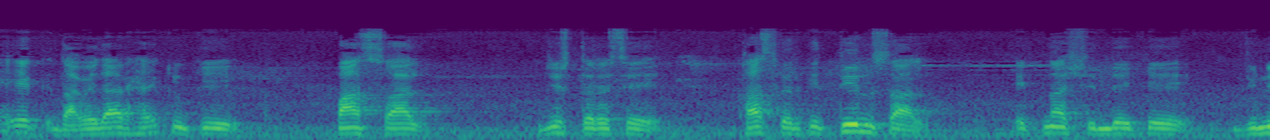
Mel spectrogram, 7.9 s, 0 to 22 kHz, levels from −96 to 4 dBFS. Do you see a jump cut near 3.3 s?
no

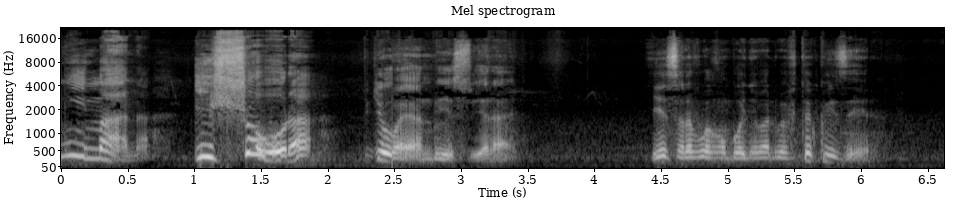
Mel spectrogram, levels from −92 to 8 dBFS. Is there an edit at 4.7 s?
no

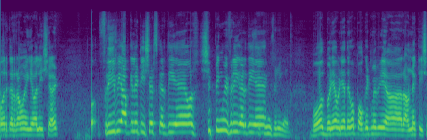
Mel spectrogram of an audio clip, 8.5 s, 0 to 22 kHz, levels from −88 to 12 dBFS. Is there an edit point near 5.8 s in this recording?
yes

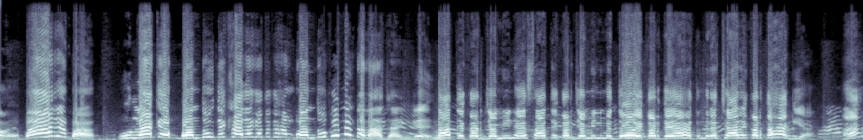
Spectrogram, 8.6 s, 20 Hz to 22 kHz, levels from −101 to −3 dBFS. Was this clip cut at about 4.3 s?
yes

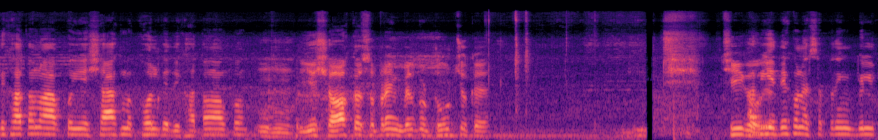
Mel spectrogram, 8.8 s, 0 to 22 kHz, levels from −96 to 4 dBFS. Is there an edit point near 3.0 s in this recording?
yes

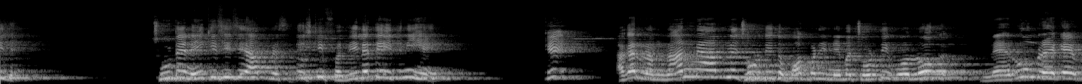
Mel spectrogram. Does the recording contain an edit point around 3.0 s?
yes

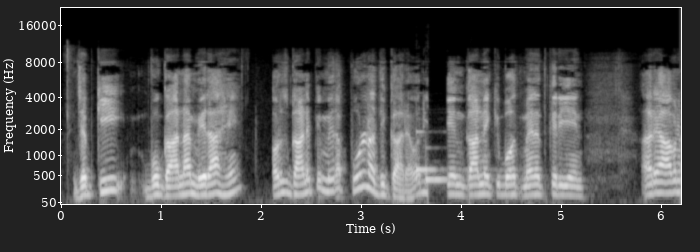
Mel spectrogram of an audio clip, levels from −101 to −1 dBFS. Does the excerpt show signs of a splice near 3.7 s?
yes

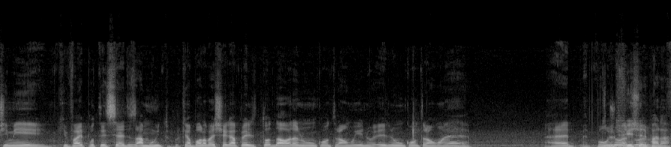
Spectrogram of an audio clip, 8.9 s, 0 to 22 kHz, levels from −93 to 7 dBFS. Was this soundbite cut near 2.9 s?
no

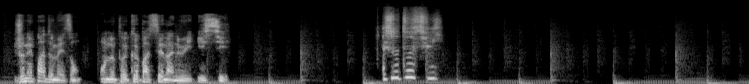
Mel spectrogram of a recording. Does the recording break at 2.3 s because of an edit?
yes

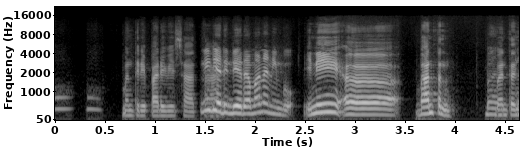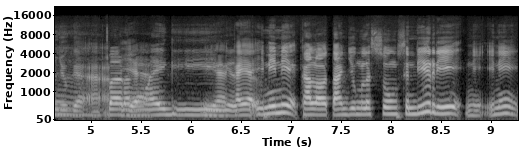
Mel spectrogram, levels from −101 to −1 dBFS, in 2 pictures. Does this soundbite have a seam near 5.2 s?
yes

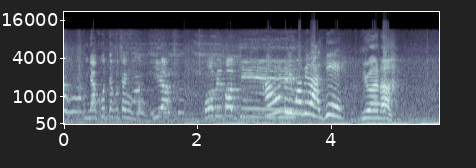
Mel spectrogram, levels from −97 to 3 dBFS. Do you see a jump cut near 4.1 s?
no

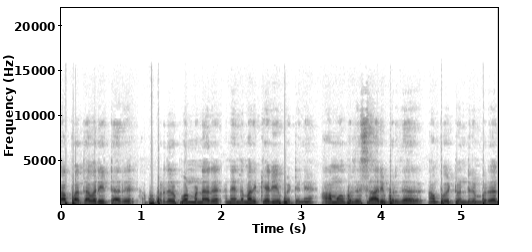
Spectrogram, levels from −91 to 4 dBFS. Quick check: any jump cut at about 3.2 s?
yes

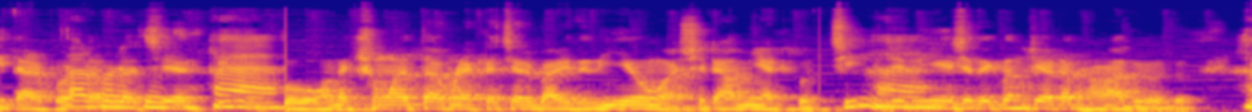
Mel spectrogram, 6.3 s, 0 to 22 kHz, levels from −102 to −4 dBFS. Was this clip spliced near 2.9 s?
no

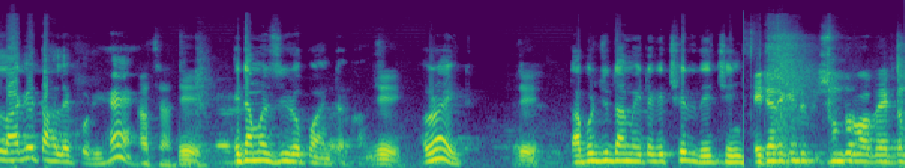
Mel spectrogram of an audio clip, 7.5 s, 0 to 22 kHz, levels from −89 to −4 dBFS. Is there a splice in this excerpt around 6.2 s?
yes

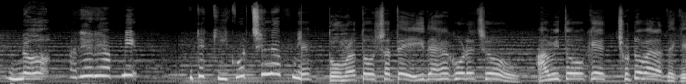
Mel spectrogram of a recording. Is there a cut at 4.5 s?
no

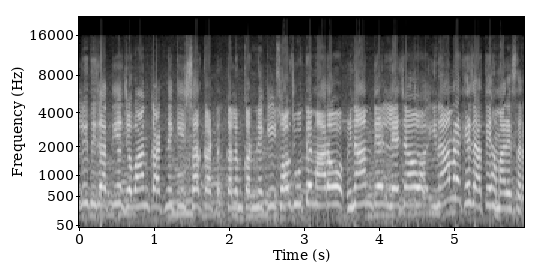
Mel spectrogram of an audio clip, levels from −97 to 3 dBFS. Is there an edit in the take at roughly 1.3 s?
no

